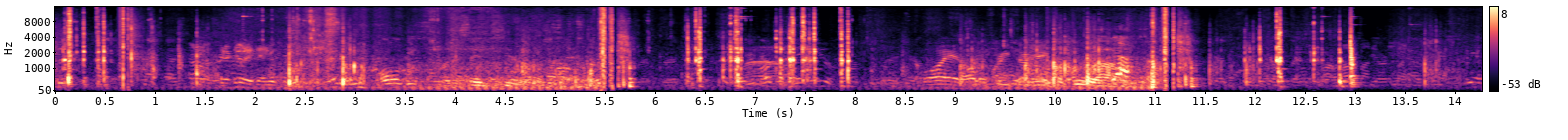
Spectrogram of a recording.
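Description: Several sharp reports from a suppressed bolt-action rifle (a .338 fitted with a Silencer Central Banish 338 suppressor), spread through the stretch, with voices talking in the background.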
